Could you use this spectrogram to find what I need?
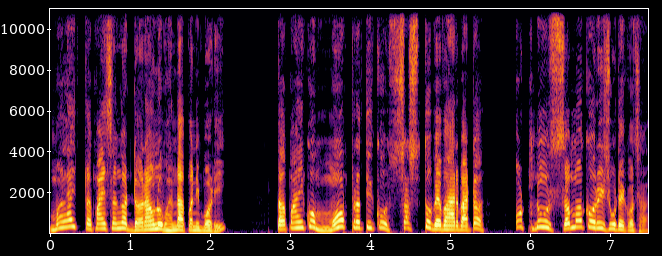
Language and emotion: Nepali, angry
